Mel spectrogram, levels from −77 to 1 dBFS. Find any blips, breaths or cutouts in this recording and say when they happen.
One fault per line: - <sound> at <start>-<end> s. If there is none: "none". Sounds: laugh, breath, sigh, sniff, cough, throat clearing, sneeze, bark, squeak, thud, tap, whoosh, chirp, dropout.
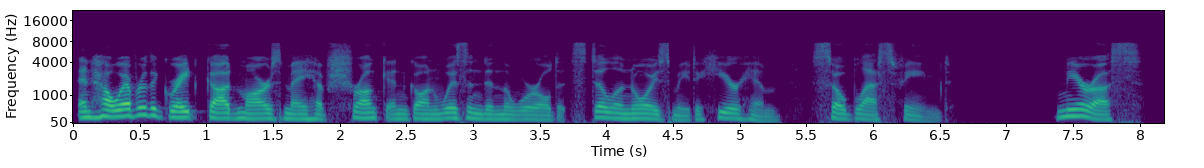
none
